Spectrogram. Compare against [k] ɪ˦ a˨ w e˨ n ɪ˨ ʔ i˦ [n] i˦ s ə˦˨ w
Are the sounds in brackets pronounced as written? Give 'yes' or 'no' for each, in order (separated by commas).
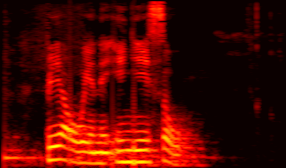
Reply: no, no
